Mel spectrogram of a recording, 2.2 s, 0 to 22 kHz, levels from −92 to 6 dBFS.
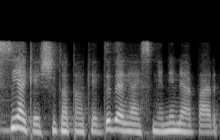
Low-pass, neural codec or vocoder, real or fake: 7.2 kHz; codec, 16 kHz, 0.5 kbps, X-Codec, HuBERT features, trained on general audio; fake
